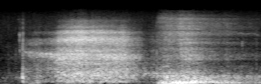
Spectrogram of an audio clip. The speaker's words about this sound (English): I've been forgetting to do my deep breathing. Maybe I need to start doing that again.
